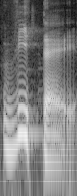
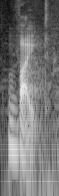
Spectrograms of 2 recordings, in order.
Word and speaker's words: Vite: Tim, assures me that it is pronounced Vite, like bite.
